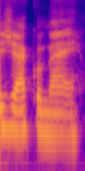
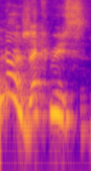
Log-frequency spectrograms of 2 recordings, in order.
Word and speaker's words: Jacquemus: Okay, we still have never pronounced it correctly, apparently. We used to say Jacquemus. We thought it was Jacquemus. – No, Jacquemus. Jacquemus. – Jacquemus. – Jacquemus. – Okay.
